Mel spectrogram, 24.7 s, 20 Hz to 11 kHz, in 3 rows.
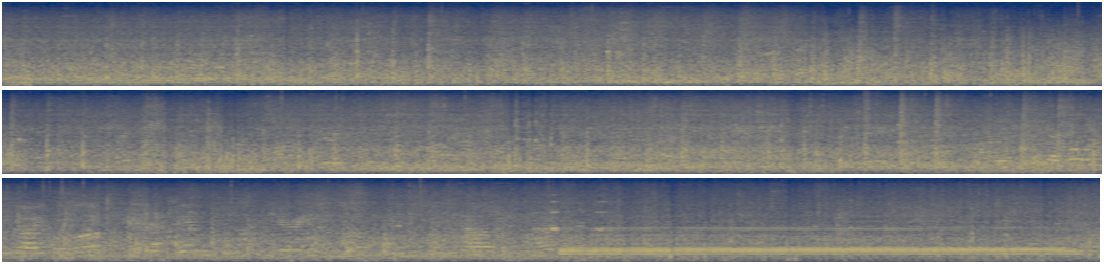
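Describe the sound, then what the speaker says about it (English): Steam locomotive of the STCR No 9 line chugging along steadily with continuous rumble and rail noise, a sustained whistle tone sounding near the end, heard close from aboard the train. "The smoke is laying up over top of the train"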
